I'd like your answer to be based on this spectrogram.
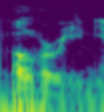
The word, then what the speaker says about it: Overeem: We also have Alistair Overman. Overeem. Am I saying that right? – I think it's Overeem, yeah.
